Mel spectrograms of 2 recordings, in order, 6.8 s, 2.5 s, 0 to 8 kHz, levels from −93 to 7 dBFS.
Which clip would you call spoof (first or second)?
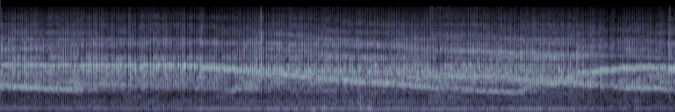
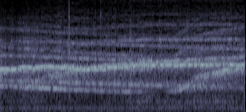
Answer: first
